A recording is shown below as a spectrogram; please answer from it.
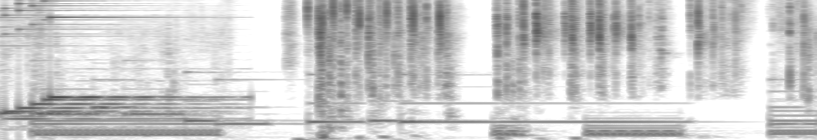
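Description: Background music with a shimmering sparkle effect in the first second, then a run of crisp taps and rustles from paper cutouts being handled and laid down.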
